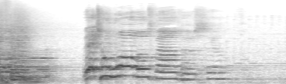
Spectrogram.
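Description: Live blues band cuts off sharply about a second in. A voice then sings a short phrase on its own and fades away.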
